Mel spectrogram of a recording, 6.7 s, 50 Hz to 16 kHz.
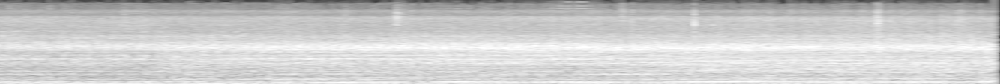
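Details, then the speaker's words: Oliver 2255 front-wheel-assist tractor on a test run after a service of engine oil, transfer case, front axle, rear end and hydraulic oil: a steady, even low diesel rumble with no knocks, misses or surges. Normal running; owner says he'll check for leaks. "well i think we're in business we'll give it a quick check over here for anything leaking but i think that we are in good shape"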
